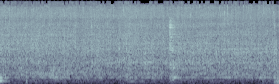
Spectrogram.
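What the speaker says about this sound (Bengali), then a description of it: "কড়াইতে দিয়ে আমি ভালো করে পেঁয়াজ ও তেলের সঙ্গে কষিয়ে নিচ্ছি" A paste of cashew, green chili, tomato, garlic and ginger is sautéed with onion and oil in a wok for a yogurt chicken dish, making a dense, even, close sizzle with soft stirring scrapes and one brief clink.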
